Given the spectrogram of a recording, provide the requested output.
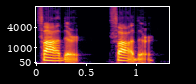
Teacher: La TH aquí suena como de, igual que la palabra mother. TH suena como de, Father and mother, ¿ok?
